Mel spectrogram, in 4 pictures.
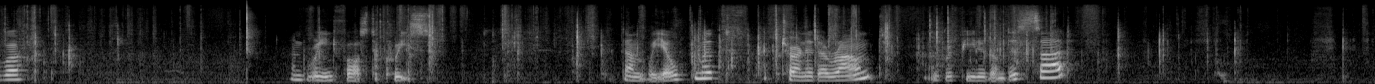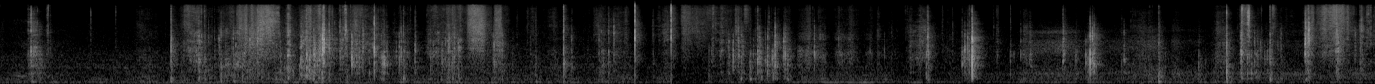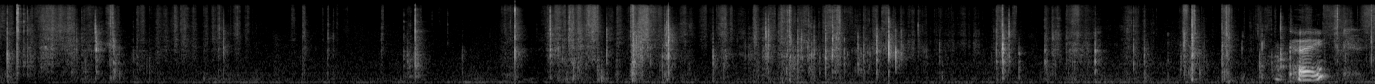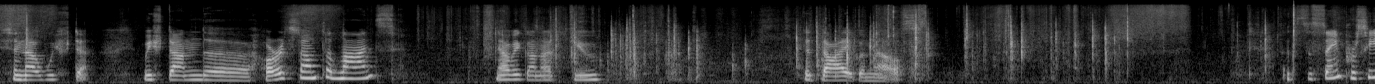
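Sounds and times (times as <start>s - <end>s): paper rustling and crackling: 0.0s - 14.3s, 15.1s - 31.9s, 32.5s - 42.0s, 44.0s - 55.0s
paper creases snapping: 45.9s - 52.6s.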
